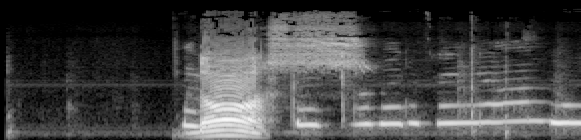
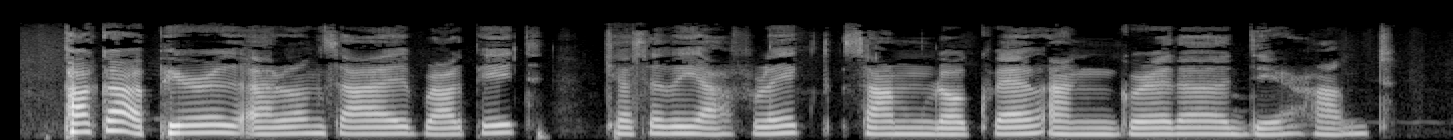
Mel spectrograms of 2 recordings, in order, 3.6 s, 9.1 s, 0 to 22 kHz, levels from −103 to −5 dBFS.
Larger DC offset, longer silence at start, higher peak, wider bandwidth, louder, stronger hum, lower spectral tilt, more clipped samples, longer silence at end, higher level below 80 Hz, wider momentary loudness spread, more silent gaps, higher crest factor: neither; first, 1.15 s vs 0.4 s; about the same, 0 dBFS vs 0 dBFS; first, 15.5 kHz vs 10.5 kHz; first, -18 LUFS vs -25 LUFS; neither; second, -3.5 dB/octave vs -6 dB/octave; neither; second, 0 s vs 0.4 s; about the same, -66 dBFS vs -64 dBFS; first, 14 LU vs 11 LU; neither; second, 18 dB vs 24 dB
